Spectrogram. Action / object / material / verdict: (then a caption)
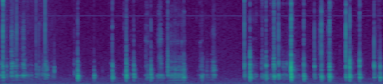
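tap / plastic mechanical keyboard / plastic / none. Long nails type on the plastic keycaps of a full-size, Cinnamoroll-themed kawaii mechanical keyboard. Crisp, bright clicks and clacks come in uneven bursts, with a brief pause partway through. Each keystroke is short and dry, with almost no low end.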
